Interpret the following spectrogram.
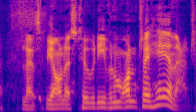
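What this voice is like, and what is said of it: David Mitchell impression. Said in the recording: “I can give you some David Mitchell instead... I gave you another impression”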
